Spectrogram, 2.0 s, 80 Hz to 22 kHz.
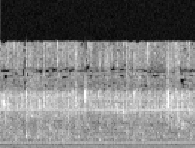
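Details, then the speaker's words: Aftermarket bilge pump newly installed in an Argo 8x8, emptying a day's worth of rainwater within minutes: a steady electric motor hum over rushing water, with no surging or rattling. The pump runs normally. "sitting out in the rain for a full day so this is emptying in a few minutes so I think this will be certainly good for emptying the bilge"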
